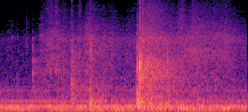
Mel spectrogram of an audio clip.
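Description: A person being taken down onto foam floor mats during grappling: a few light taps and scuffs, then one sharp thud about one and a half seconds in as the body lands.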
